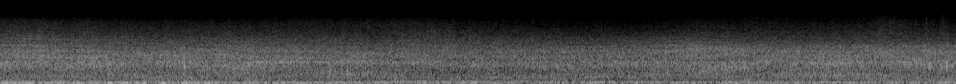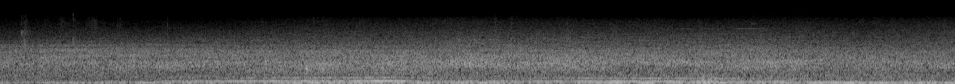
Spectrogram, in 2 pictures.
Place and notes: Rathauspassage parking garage bridge
ambient soundscape from the bridge of the parkplatz, Aporee workshop
Germany, February 2010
